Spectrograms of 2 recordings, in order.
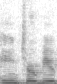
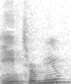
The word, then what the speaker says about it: interview: La palabra interview, como también pasa con internet, normalmente cuando va después de la N y una T, tiende a omitirse un poco en la pronunciación. Usted podría escuchar interview con la T, o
